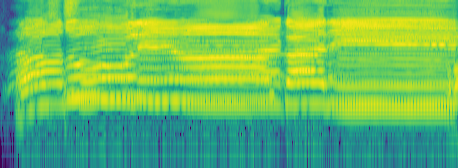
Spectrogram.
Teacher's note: واو مدہ ہے، ایک الف کھینچیں گے، سین کو سیڑھ کے ساتھ ادا کریں گے۔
